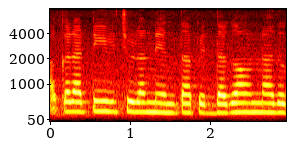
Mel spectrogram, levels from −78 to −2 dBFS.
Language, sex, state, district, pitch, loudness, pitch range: Telugu, female, Andhra Pradesh, Chittoor, 245 Hz, -15 LUFS, 240-260 Hz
